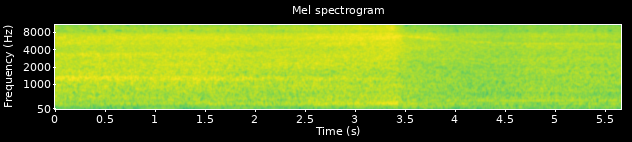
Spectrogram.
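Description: Large Caterpillar diesel generator set engine running just after starting, a loud steady engine noise that swells to its loudest about three seconds in and then settles to an even run.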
